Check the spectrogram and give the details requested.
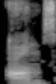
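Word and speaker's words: alms: and bagged for आर्म्स यहां पे L silent है आर्म्स आर्म्स मतलब भिक्षा तो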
